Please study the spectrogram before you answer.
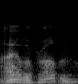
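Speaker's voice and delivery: a hushed, intimidated reply; meek reply. Retold or imitated. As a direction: answer the big guy softly and meekly. Meek reply to a threatening visitor.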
